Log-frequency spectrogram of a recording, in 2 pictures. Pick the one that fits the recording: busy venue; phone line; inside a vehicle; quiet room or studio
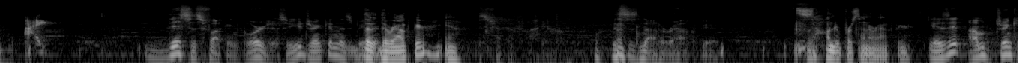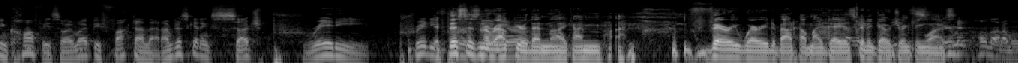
busy venue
